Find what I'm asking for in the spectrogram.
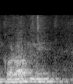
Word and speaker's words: Colonne: lo digo tal y como se escribe con dos N, Colonne, en los que precisamente en documentos como el Follaggio o el Possessionum, pues sí tienen un origen ciertamente genovés.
